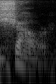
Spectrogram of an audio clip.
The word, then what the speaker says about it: Schauer: Shower like the shower. It is Schauer.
